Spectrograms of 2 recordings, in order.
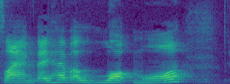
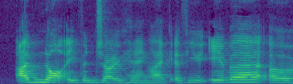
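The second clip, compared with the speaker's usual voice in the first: plain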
